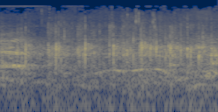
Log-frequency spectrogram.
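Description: A crowd applauding Greek politician Alexis Tsipras at a polling station in Kypseli, Athens, on election day, a short burst of scattered, moderately distant clapping with voices murmuring over it.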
